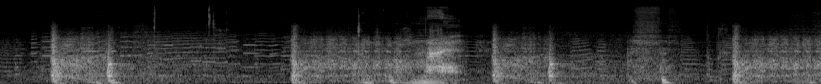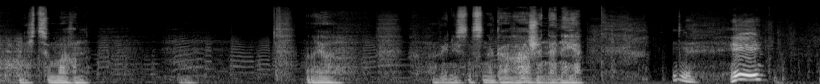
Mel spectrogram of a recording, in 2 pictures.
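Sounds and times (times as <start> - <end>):
stalled Studebaker car engine cranking and failing to start on a small incline: 0.0 - 10.3
speech: 8.7 - 9.3, 12.8 - 14.3, 14.9 - 16.1.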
